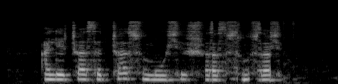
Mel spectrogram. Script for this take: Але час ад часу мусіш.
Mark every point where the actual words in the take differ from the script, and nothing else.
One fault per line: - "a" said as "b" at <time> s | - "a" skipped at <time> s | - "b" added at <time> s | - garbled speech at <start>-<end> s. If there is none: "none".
- garbled speech at 2.0-2.8 s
